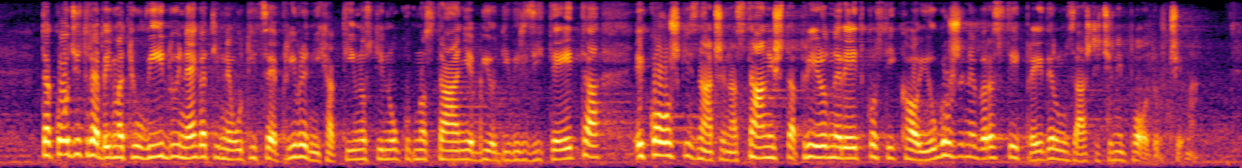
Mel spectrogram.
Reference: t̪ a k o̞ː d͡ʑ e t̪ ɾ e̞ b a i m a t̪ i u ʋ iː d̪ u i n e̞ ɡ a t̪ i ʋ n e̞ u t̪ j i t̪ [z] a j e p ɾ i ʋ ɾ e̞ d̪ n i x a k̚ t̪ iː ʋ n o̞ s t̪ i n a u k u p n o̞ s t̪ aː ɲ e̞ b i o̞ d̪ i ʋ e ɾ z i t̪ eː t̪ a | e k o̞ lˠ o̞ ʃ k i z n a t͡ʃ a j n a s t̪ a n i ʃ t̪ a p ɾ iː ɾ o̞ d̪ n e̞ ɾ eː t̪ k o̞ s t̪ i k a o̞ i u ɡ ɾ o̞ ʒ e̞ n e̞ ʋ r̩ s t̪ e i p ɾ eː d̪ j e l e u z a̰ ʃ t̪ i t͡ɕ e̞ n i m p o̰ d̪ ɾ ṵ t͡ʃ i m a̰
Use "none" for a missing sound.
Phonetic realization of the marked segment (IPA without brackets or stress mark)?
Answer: s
